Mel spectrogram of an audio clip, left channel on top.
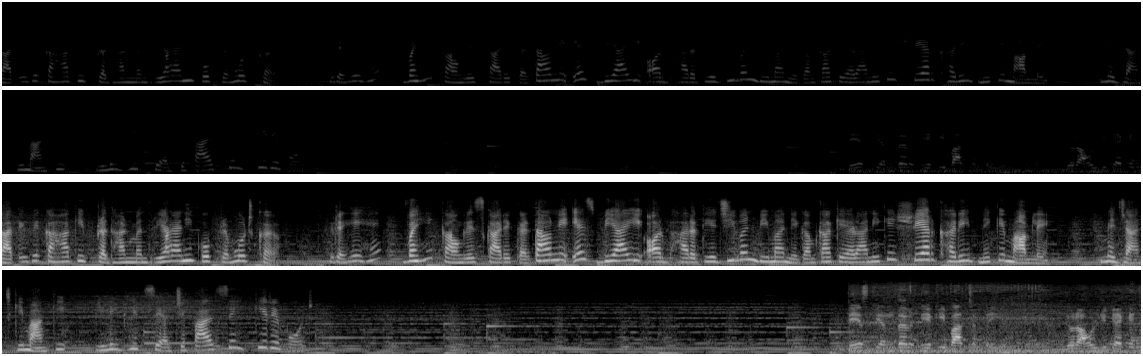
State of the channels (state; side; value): quieter; left; 33.5 dB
